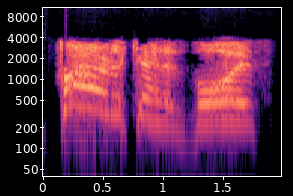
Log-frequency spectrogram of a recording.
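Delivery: high, loud, rallying battle-cry shout.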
